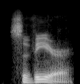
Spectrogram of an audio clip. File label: "severe", American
